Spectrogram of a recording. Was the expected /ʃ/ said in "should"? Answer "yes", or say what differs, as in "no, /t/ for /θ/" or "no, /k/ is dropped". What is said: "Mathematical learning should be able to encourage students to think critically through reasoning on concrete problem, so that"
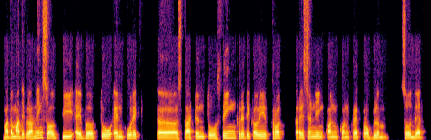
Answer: no, /s/ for /ʃ/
